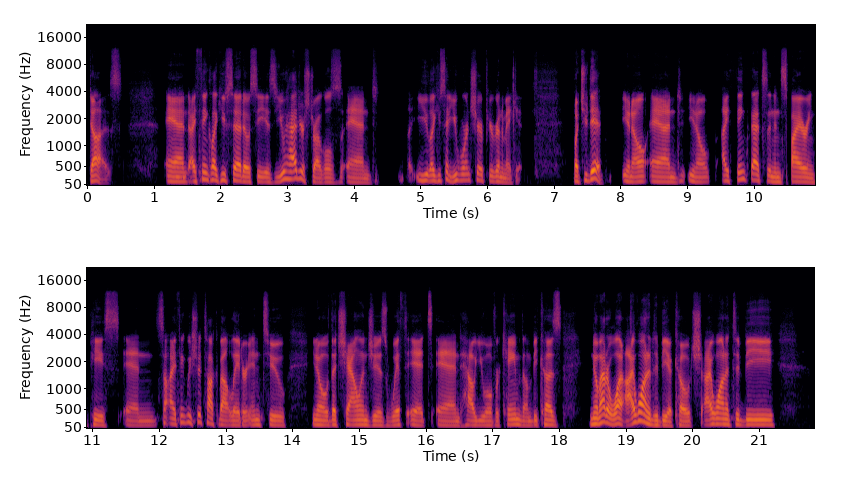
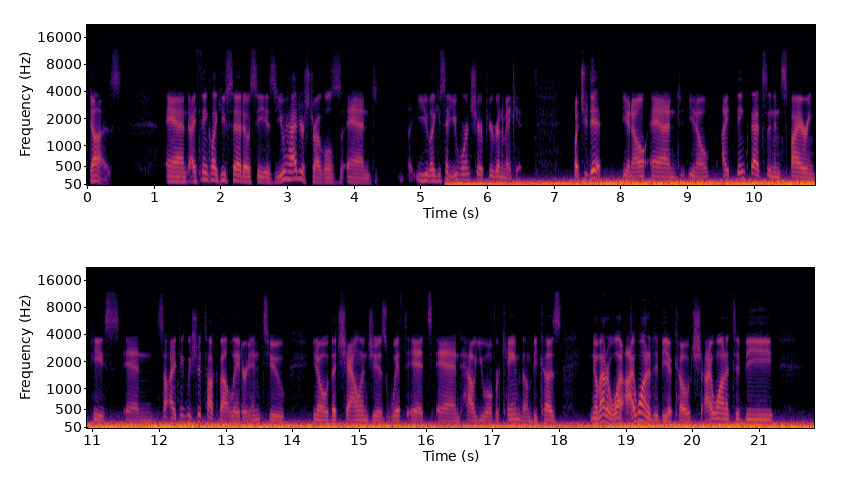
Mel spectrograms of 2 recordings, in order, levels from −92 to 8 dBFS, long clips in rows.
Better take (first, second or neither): first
